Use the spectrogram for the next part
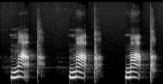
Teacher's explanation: you'll notice that I can move the paper with my mouth when I pronounce that final p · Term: aspiration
